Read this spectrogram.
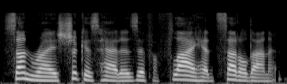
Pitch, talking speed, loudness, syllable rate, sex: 190 Hz, 250 wpm, -18 LUFS, 5.6 syllables/s, female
